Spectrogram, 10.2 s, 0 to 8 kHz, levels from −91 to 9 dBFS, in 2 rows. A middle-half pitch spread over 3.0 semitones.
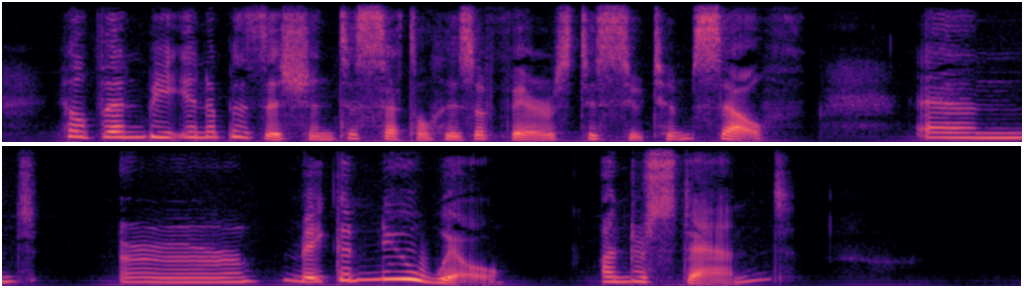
Yes: average, 5.1 semitones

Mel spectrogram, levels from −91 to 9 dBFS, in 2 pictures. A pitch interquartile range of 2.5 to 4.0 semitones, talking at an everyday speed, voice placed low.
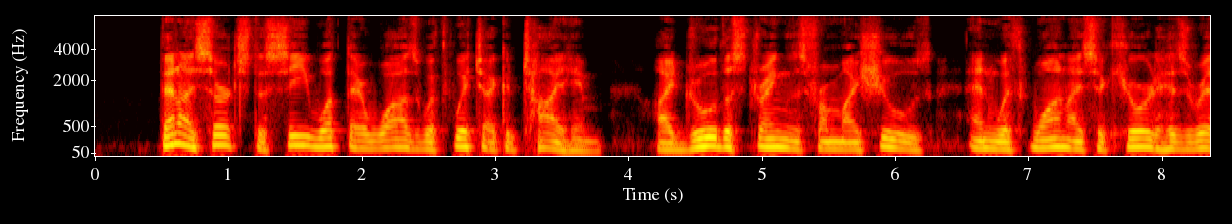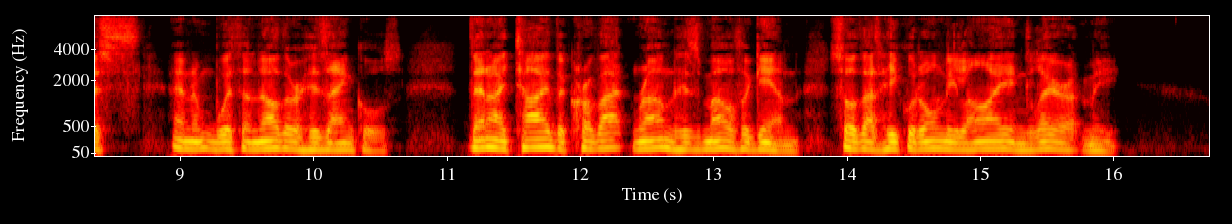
Yes: average, 3.4 semitones; average, 185 wpm; low, 115 Hz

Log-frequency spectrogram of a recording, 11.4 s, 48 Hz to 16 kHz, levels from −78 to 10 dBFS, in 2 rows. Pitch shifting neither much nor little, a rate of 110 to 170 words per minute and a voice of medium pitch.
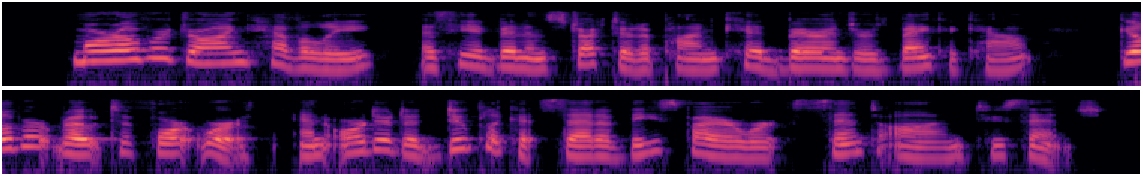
No: wide, 5.9 semitones; average, 160 wpm; medium, 180 Hz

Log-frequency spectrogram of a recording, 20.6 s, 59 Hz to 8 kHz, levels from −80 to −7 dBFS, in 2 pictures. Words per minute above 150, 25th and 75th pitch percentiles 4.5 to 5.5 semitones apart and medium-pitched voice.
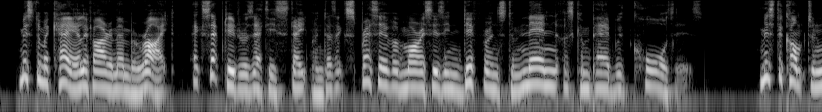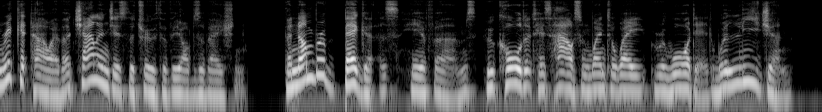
No: slow, 135 wpm; average, 5.0 semitones; medium, 155 Hz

